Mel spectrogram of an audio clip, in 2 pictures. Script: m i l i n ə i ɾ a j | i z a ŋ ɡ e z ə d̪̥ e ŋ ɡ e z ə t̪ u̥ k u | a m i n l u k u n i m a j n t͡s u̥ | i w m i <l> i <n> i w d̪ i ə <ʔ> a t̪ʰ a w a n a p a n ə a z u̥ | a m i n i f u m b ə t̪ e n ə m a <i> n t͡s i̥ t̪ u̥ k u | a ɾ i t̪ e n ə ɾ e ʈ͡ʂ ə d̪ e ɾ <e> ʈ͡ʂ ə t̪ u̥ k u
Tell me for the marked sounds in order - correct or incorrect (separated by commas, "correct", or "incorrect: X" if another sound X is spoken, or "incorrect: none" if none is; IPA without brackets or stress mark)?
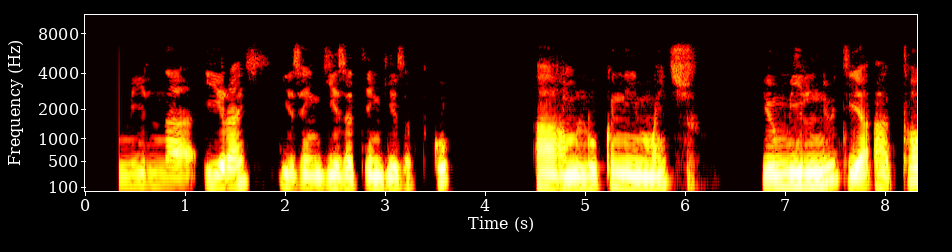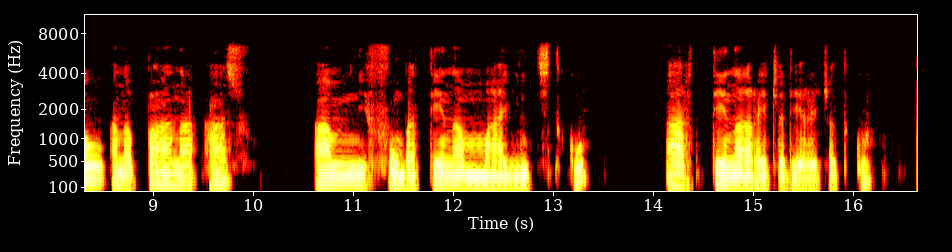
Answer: correct, correct, correct, correct, correct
